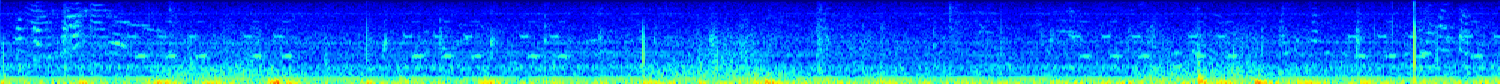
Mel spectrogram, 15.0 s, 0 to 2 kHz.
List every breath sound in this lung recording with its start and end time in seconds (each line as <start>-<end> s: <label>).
1.50-2.89 s: inhalation
6.50-7.90 s: inhalation
11.27-12.74 s: inhalation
